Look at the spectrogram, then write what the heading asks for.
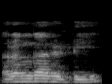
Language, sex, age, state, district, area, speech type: Urdu, male, 60+, Telangana, Hyderabad, urban, spontaneous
